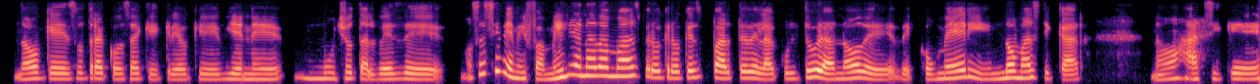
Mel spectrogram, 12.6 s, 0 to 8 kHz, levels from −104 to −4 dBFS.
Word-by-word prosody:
¿no?, 205 +3 -1
que 200 -2 -1
es 195 +2 -7
otra 205 0 -1
cosa 195 +1 -4
que 180 -3 -10
creo 180 -2 -5
que 180 -1 -6
viene 185 +1 -3
mucho 210 -2 -5
tal 195 -4 -2
vez 190 +2 -1
de, 185 -3 -1 0.2
no - - -11
sé 365 - -1
si 480 +5 +2
de 285 - +5
mi 220 -1 0
familia 225 - +2
nada 310 0 +4
más, 295 +1 +4
pero 250 -5 +1
creo 225 -2 -1
que 240 - +2
es 255 +3 -2
parte 225 -1 +3
de 225 -2 +3
la 185 -1 0
cultura, 205 0 +5
¿no?, 210 +4 +2
de 185 -6 0
de - - -8
comer 215 +7 +1
y 205 -7 -3
no 220 +5 +3
masticar, 215 -6 -1 0.7
¿no?, 185 +3 -6 0.2
así 200 0 -4
que. 195 0 -1
205 Hz, 185 wpm, -22 LUFS, 190-235 Hz, 0.7 s, de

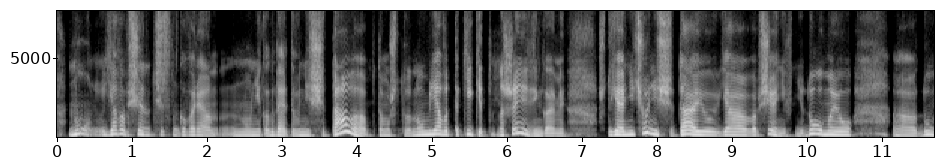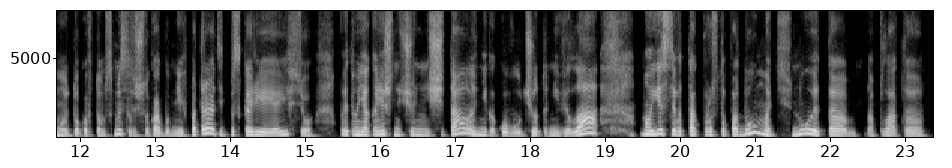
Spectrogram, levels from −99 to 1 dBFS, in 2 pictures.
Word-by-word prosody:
Ну, 235 +2 +1 0.2
я 235 +4 0
вообще, 220 -4 -1
честно 195 -1 -8
говоря, 190 -1 -2
н 165 - -8
ну, 170 0 -5
никогда 180 +1 0
этого 170 -1 -4
не 175 -1 0
считала, 185 - +3
потому 175 -1 -6
что, 165 +1 -8
ну, 195 +4 +1
у - - +5
меня 235 +2 +6
вот 220 -2 +1
такие 230 +1 0
какие-то 185 +2 -3
отношения 230 - +1
с - - -3
деньгами, 155 -4 -3 0.4
что 200 - -10
я 215 0 +8
ничего 220 +10 +3
не 255 -7 +4
считаю, 210 0 +4
я 195 -1 +2
вообще 190 +7 0
о - - +3
них 140 -4 -8
не 150 - -7
думаю. 215 -4 +4 0.5
А, 170 -2 -4
думаю 180 -1 0
только 175 +1 -4
в 170 - -17
том 180 -1 -6
смысле, 230 - -3 0.2
как 170 -4 0
бы 150 -1 -5
мне 160 +1 -5
их 155 -1 -7
потратить 215 -1 +1
поскорее, 195 -1 0
и - - -3
всё. 120 - -6 0.3
Поэтому 215 -2 0
я, 205 -1 +2
конечно, 215 0 0
ничего 190 +1 -5
не 180 -1 -5
считала, 225 - 0
никакого 190 -3 -3
учёта 170 +1 -4
не 165 -1 -6
вела. 230 - +2 0.6
Но 230 0 +3
если 235 0 +2
вот 210 -1 -5
так 210 -1 -1
просто 200 -1 -3
подумать, 195 - 0
ну, 260 +7 +2
это 195 -7 +2 0.2
оплата 165 -2 -6
195 Hz, 170 wpm, -23 LUFS, 170-220 Hz, 0.6 s, я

